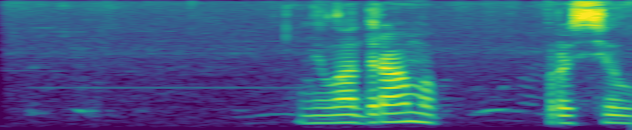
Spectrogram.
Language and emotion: Russian, neutral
